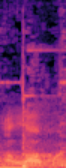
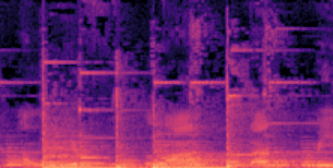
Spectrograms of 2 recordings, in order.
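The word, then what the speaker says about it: الم: Nah, cara membacanya bukan alama ya, melainkan dieja masing-masing hurufnya, yaitu menjadi alif, lam, dan mim, kemudian disatukan ya.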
